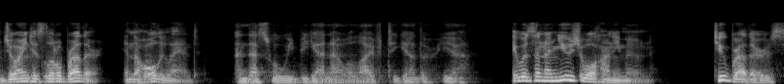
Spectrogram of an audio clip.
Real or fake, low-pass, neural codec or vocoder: fake; 7.2 kHz; vocoder, 24 kHz, 100 mel bands, Vocos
